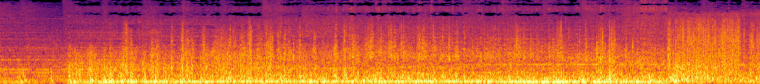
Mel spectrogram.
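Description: Wind buffeting a microphone mounted on the outside of a Honda Ridgeline as it drives down a gravel road, with its tyres rolling over the gravel and many small clicks of stones. The noise starts abruptly about a second in.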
